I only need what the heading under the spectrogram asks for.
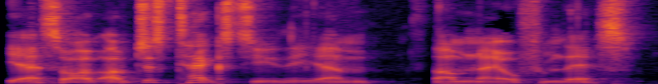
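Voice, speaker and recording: A man's voice: fairly low pitch, moderate pace. A young man co-hosting a casual podcast, laughing often and swearing as he reads out odd news stories. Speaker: podcast co-host.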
